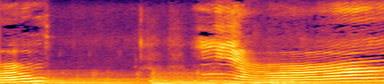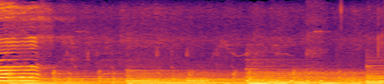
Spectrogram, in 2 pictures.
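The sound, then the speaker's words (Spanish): A cat of unusual pink and fuchsia colour lets out a short mew, then a long, drawn-out meow that rises and falls in pitch, loud, over a low steady background hum. “De repente aparece en el espacio un gato de color inusual, rosado con fucsia, y se sienta a charlar con nosotros.”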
